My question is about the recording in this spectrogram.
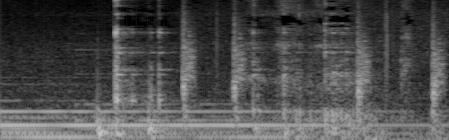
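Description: Dishes clinking, a quick irregular series of sharp clinks starting about half a second in, over background music with held tones.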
